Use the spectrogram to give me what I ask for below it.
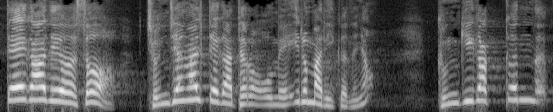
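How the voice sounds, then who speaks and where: A middle-aged male pastor with a Gyeongsang Korean accent, preaching in a humorous, animated storytelling manner. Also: very high voice. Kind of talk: sermon.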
